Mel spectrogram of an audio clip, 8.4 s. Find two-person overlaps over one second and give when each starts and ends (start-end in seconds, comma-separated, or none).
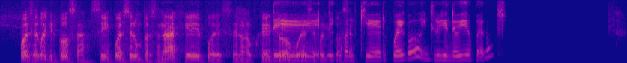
3.5-4.7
